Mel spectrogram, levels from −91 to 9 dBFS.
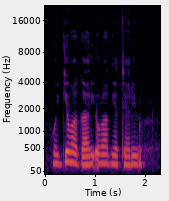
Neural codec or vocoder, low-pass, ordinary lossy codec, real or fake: none; none; none; real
